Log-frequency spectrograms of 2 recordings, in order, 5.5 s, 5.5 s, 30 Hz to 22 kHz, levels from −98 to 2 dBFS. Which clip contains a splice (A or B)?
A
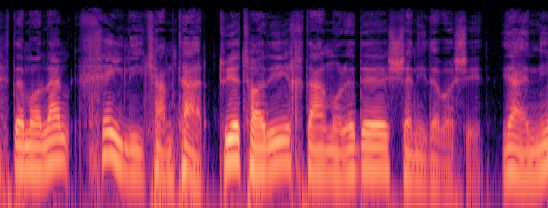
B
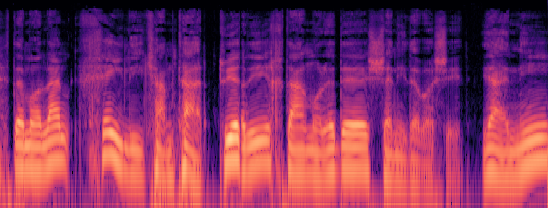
B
